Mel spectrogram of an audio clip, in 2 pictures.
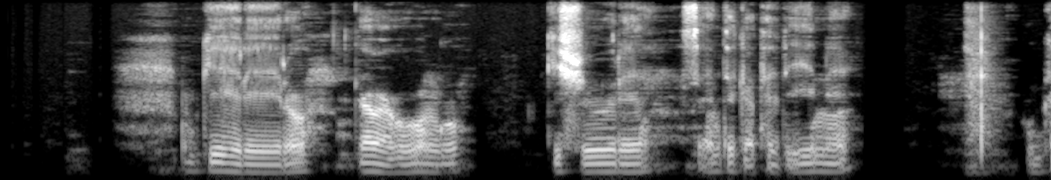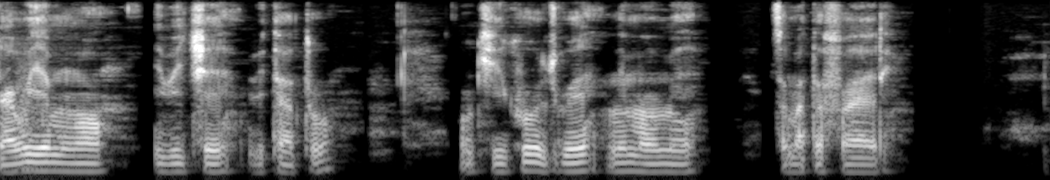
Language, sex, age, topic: Rundi, male, 18-24, education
